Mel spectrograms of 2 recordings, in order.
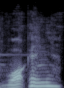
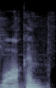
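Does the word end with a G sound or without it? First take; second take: with G; without G. First: The ending is said with the G sound. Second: The ending is said without the G sound.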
